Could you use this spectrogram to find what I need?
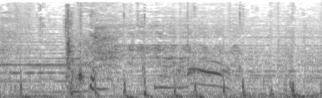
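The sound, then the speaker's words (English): A wounded, riderless horse galloping wildly gives loud, shrill whinnies with wavering pitch over a thudding run of hoofbeats, filling the short clip without a break. “Poor horse. Poor us. A wounded riderless horse galloping wildly ahead, spreading alarm.”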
